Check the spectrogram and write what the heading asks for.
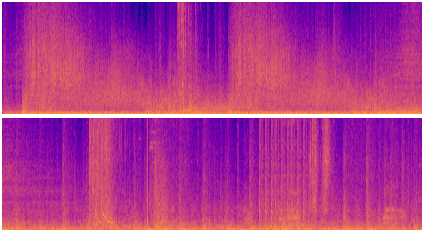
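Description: Battle sound effects for a staged firefight: rapid rifle fire and explosions, dense and unbroken, mixed over background music.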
